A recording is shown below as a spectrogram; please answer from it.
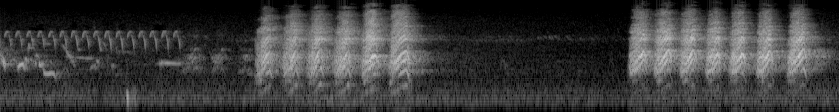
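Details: Two runs of coarse, rapid chattering from a black-billed magpie, each of about seven harsh notes, with a quick high buzzing trill and thin chirps from other birds at the start.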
